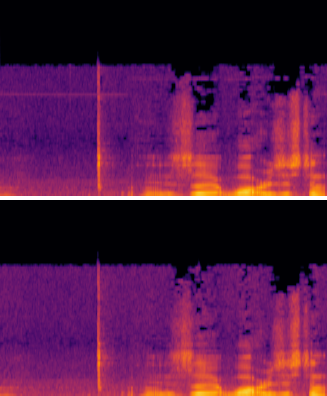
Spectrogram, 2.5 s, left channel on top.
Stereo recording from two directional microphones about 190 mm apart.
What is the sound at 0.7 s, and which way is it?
Speech, 5° left (ahead or behind).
